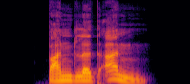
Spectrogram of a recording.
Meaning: second-person plural subjunctive I of anbandeln
- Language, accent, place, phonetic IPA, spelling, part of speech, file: German, Germany, Berlin, [ˌbandlət ˈan], bandlet an, verb, De-bandlet an.ogg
